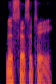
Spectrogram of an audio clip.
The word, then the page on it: necessity: British English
